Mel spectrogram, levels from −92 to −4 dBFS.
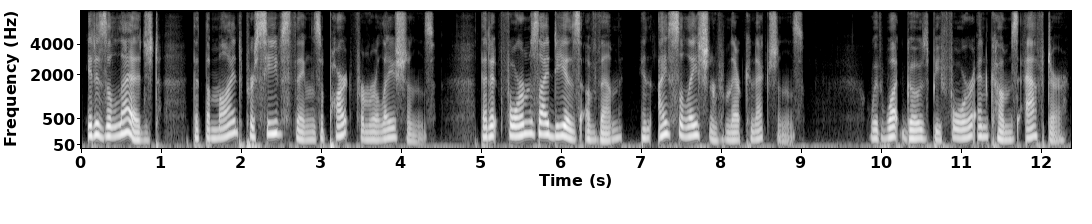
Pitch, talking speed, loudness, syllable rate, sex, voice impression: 150 Hz, 135 wpm, -18 LUFS, 4.5 syllables/s, male, masculine, adult-like, slightly muffled, slightly cool, slightly refreshing, slightly sincere, slightly kind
